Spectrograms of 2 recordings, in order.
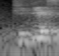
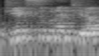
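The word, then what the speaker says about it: d/dx: 이거는 이 뒤에 있는 함수를 ddx 이건 이제 ddx라고 읽는 거거든. dx분의 d라고 읽는 거 아니에요. 그냥 ddx라고 읽는 건데 얘는 이 뒤에 있는 함수를 x에 대해서 미분하라는 기호예요.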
